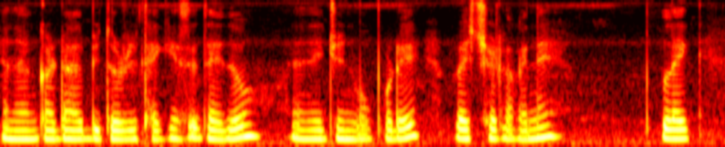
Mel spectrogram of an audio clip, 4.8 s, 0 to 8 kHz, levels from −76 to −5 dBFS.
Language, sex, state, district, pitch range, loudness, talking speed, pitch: Nagamese, female, Nagaland, Dimapur, 180-195 Hz, -16 LUFS, 150 wpm, 185 Hz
